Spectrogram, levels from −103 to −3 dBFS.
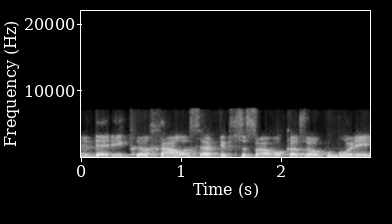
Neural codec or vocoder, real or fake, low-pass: codec, 16 kHz, 4 kbps, X-Codec, HuBERT features, trained on general audio; fake; 7.2 kHz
